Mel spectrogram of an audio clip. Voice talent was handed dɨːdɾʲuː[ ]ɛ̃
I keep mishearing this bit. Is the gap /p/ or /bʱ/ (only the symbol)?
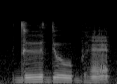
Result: bʱ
